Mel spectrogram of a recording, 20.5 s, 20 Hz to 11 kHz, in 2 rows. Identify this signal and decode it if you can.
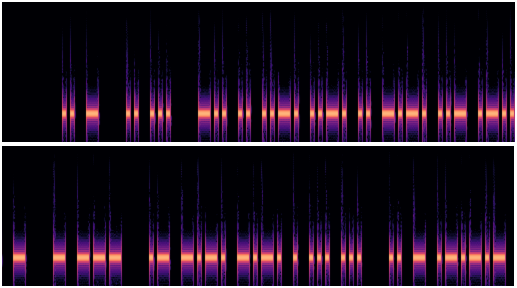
Morse code, heard as a keyed tone, about 15 wpm, 700 Hz. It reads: IT IS DIFFICULT TO ACCESS IT.
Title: Sentences from Top 1000 Words - Review Part 4 - 15wpm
